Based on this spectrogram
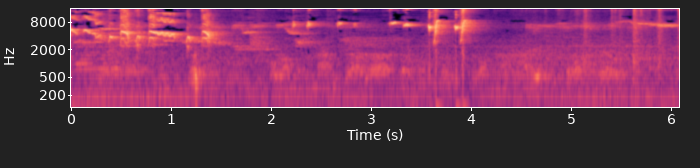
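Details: Orange-headed thrush, half in breeding condition, singing to draw other orange-headed thrushes into song: high, thin whistled and squeaky notes in quick bursts, sharp clicks between, some phrases dropping lower, faint background hum.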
